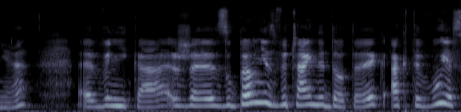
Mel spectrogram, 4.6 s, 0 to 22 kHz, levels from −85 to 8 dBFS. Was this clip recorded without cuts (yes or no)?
yes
